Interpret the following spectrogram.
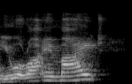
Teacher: if your voice goes up at the end of the sentence like the aussies do that is tune two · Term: tune 2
